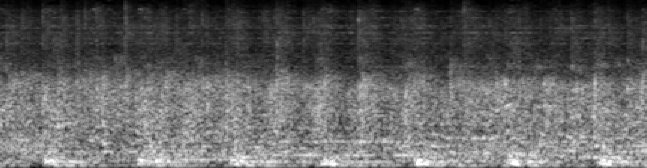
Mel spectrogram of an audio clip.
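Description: A banda de música, brass and drums, playing a Holy Week processional march behind a paso, with a crowd applauding over the music.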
